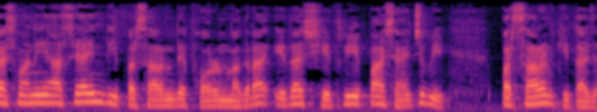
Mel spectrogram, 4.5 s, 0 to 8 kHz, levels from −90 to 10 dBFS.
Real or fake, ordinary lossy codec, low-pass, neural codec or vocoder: real; none; 7.2 kHz; none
